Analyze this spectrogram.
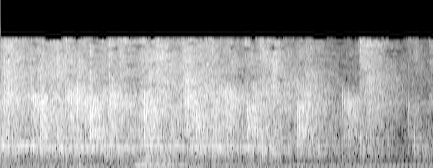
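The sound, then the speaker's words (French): An audience applauding together, a dense wash of many hands clapping at a steady, fairly loud level that tapers slightly toward the end, with no voices standing out. “Est-ce qu'on peut applaudir pour les rois des rois? You can clap for the König, the König.”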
